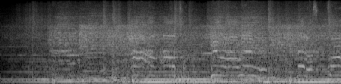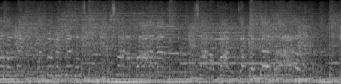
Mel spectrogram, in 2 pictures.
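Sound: rock song played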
